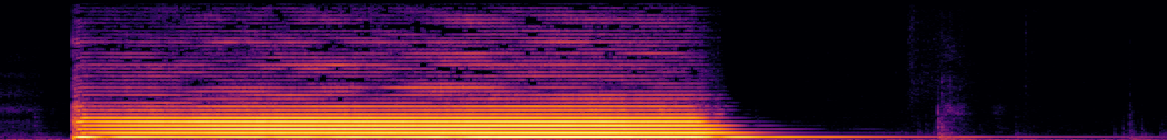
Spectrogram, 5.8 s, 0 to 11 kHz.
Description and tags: overall quality of single note - cello - D4
Part of the Good-sounds dataset of monophonic instrumental sounds.
instrument::cello
note::D
octave::4
midi note::50
good-sounds-id::1966
single-note, neumann-U87, good-sounds, D4, multisample, cello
